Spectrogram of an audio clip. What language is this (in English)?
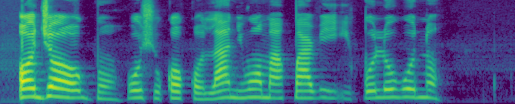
Yoruba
